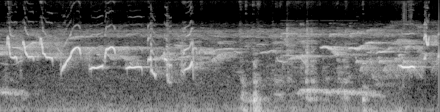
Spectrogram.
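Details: Oriental magpie-robin (kacer) singing to provoke a rival, quieter here: short whistled slurs and clipped notes in quick bursts, a brief low rasp midway, faint low hum beneath.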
